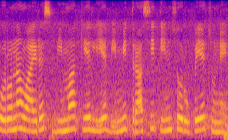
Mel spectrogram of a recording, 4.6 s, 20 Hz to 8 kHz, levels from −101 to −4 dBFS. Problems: none marked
